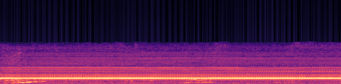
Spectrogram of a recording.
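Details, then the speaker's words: Inside an MRI scanner during a cervical spine series, with a coil placed over a volunteer nurse's cervical spine: continuous loud electronic buzzing hum with a steady tone; MRI gradient noise. "now she's being put into the mri this is what it sounds like inside the mri right now"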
